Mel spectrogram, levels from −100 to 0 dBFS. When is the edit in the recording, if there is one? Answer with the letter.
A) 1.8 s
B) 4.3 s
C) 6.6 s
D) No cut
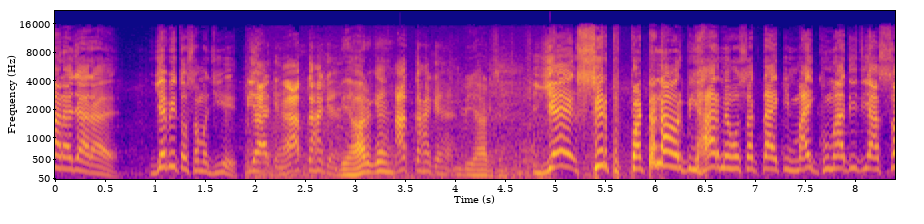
A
